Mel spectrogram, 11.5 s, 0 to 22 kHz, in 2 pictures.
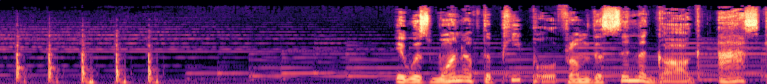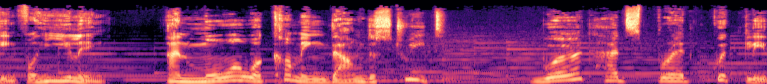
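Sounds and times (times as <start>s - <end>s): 
firm knocking on a door: 0.0s - 1.4s
speech: 3.0s - 11.5s.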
